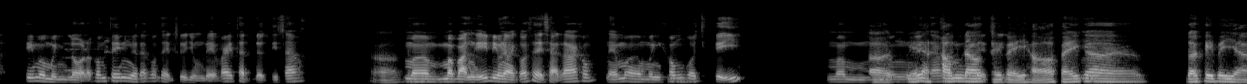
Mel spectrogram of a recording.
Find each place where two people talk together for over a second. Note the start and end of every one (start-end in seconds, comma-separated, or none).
8.9-10.2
